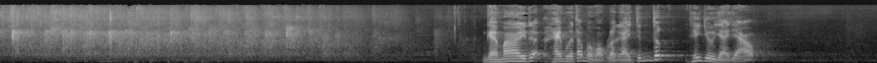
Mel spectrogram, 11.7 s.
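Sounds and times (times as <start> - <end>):
children applauding: 0.0 - 6.0
speech: 6.4 - 10.2.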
